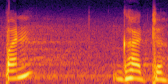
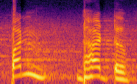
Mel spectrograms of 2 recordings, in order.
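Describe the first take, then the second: First: पनघट said very slowly and softly with घ; correct pronunciation. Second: पनघट said very slowly with ध sound; wrong pronunciation. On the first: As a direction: stretch पनघट with a breathy घ. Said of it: "तो यहाँ पे होगा". (पनघट का सही उच्चारण, धीरे) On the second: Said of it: "धट नहीं घट होता है". (पनघट का गलत उच्चारण, धीरे) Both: Shown as a demonstration.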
